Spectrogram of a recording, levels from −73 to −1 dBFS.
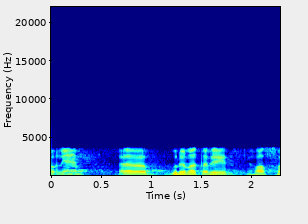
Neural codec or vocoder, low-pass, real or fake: codec, 44.1 kHz, 1.7 kbps, Pupu-Codec; 3.6 kHz; fake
